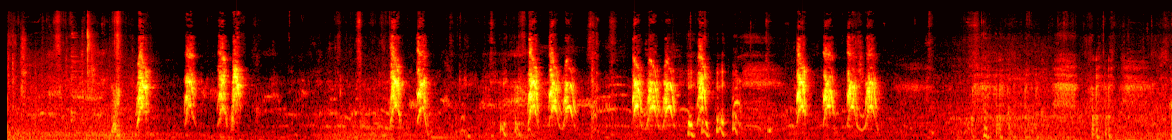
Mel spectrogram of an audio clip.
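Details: Russian Toy puppies at play, giving sharp high-pitched yaps and yips in quick bursts of two to four, with short pauses between, and a woman speaking softly nearby.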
